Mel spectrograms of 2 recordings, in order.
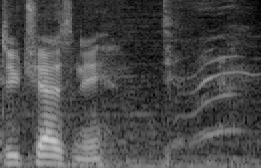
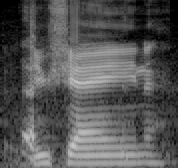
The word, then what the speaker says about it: Duchesne: correct that's right yeah not Duchesne duen yeah yeah we get we get a lot of it duchan yeah yeah all the gamut duchan High School St Charles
